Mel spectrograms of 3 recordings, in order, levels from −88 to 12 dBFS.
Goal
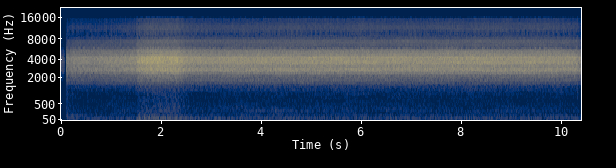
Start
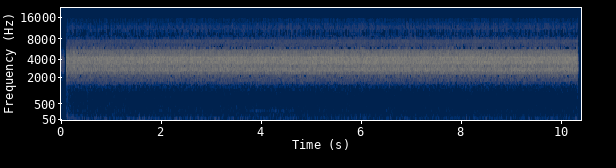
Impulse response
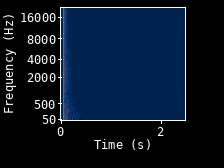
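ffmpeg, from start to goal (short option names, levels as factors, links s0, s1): -filter_complex "[0:a]asettb=1/sr,asplit=3[s0][s1][s2];[s0]atrim=end=1.514[s3];[s1]atrim=start=1.51:end=2.37,asetpts=PTS-STARTPTS,afade=t=in:d=0.004:c=qsin,afade=t=out:st=0.856:d=0.004:c=qsin,acontrast=89[s4];[s2]atrim=start=2.366[s5];[s3][s4]acrossfade=d=0.004:c1=hsin:c2=qsin[s6];[s6][s5]acrossfade=d=0.004:c1=qsin:c2=hsin,aecho=1:1:97|194|291|388|485|582|679|776:0.631|0.366|0.212|0.123|0.0714|0.0414|0.024|0.0139,dynaudnorm=f=340:g=7:m=2,volume=1.33"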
